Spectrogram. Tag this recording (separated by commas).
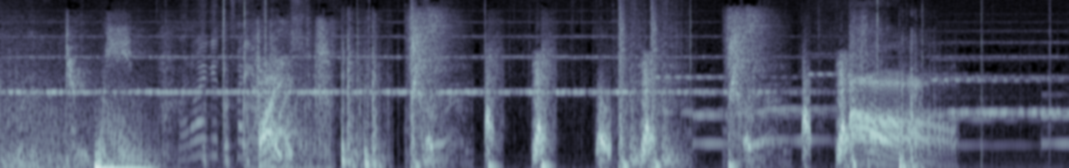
Speech, Music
